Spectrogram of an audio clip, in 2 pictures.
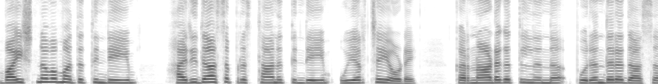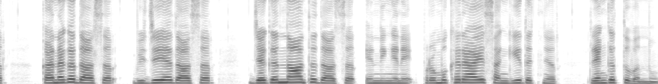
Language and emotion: Malayalam, neutral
